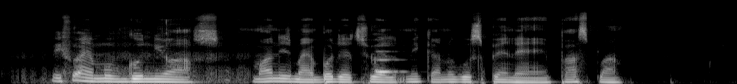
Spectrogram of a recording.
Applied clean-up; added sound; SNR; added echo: none; Brass instrument; 6 dB; none.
